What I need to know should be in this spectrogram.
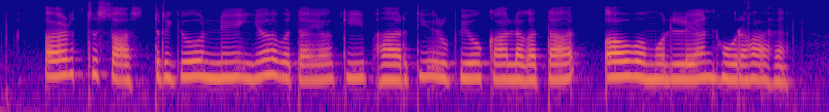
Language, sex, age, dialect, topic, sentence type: Hindi, female, 18-24, Marwari Dhudhari, banking, statement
